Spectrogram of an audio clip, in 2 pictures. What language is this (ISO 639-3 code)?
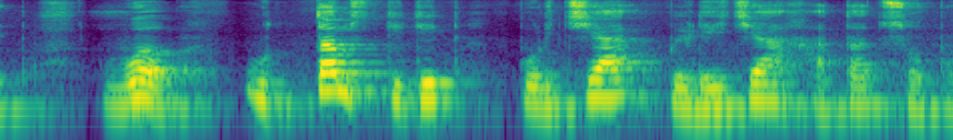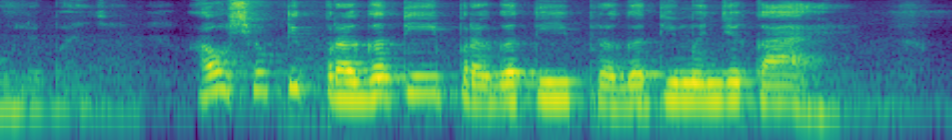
mar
